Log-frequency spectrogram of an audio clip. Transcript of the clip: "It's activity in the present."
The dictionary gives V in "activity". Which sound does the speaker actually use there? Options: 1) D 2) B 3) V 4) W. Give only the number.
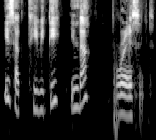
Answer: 2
